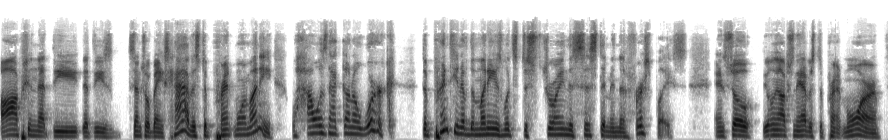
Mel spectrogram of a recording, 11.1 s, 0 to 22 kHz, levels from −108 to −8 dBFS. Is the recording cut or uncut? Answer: uncut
